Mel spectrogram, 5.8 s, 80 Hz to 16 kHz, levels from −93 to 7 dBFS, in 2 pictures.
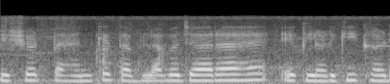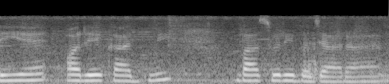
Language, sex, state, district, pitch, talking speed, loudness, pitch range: Hindi, female, Uttar Pradesh, Varanasi, 240 Hz, 185 wpm, -13 LUFS, 235-255 Hz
